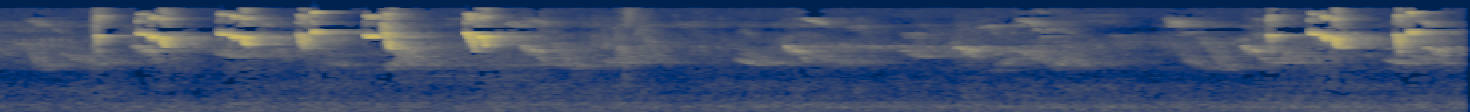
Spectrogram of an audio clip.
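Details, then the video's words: Saffron finch singing a series of high, sharp chirps about every half second, a softer quieter stretch in the middle, then a few more chirps; steady low background noise. "canário da terra cantando"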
